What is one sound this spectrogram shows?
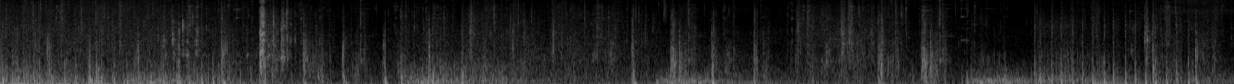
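Footsteps crunch quickly over cobblestones.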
